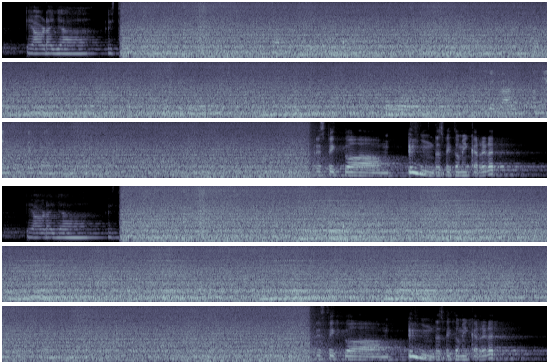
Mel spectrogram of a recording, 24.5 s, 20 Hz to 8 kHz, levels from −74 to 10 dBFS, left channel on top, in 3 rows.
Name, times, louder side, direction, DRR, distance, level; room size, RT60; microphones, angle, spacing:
voice 1, 0.4-3.1 3.9-5.2 5.6-8.4 9.1-10.0 10.8-13.2 13.9-18.1, left 2 dB, 85° left, 1.1 m, -30 dB
sound 1, 1.8-21.0, right 2 dB, 10° right, 1.3 m, -21 dB
sound 2, 4.4-15.7, right 4 dB, 60° right, 0.6 m, -24 dB
voice 2, 21.0-22.2 22.4-23.7, left 2 dB, 35° left, 1.4 m, -22 dB
29.5 x 26.0 x 6.2 m
head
